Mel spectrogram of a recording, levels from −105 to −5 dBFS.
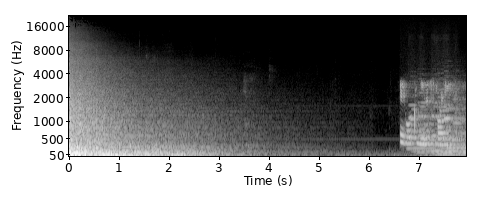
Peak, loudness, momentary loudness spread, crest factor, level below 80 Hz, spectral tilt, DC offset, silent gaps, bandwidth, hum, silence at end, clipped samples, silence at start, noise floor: -2 dBFS; -24 LUFS; 21 LU; 20 dB; -26 dBFS; -8 dB/octave; under 0.1%; none; 8.6 kHz; none; 0 s; under 0.1%; 0 s; -62 dBFS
